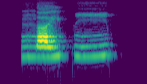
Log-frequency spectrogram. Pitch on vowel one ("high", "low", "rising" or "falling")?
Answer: rising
